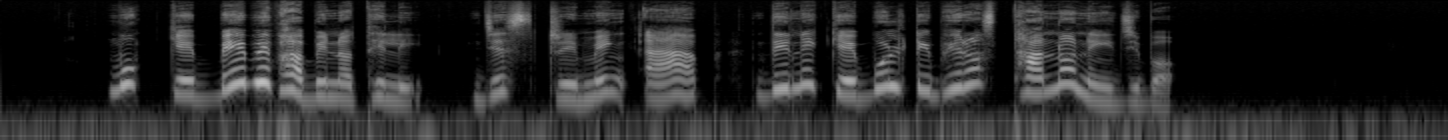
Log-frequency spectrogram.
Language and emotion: Odia, surprised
